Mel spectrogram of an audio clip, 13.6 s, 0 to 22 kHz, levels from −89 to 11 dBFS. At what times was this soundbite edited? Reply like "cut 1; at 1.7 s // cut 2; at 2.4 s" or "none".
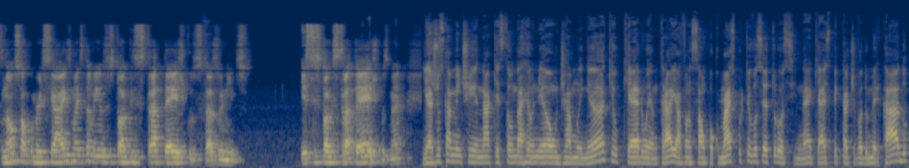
cut 1; at 6.3 s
